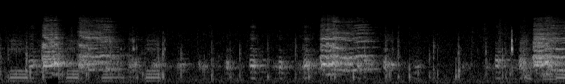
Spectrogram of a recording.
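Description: A small flock of chickens clucking as they feed, with three louder calls spaced about two and a half seconds apart. Quick sharp taps run through it as beaks peck grain off concrete.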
